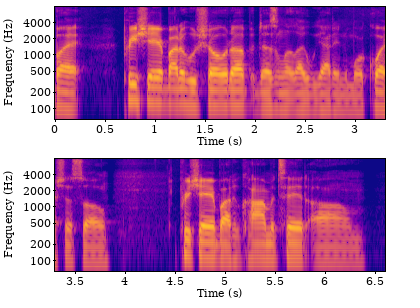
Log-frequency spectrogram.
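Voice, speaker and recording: This man has a fairly low pitch. He speaks at a very fast pace. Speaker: livestreamer. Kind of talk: casual livestream chat. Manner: halting, repeats words.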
